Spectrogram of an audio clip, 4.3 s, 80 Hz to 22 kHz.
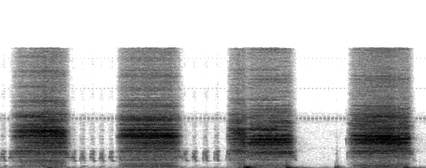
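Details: Barn owl owlets at a nest in Cabañeros National Park, Spain, 2019 breeding season, fighting over a meal. Four loud, harsh, snore-like hisses come about once a second, with scrabbling thuds between them.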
